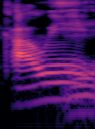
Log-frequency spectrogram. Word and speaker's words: Kawhi: ejaannya Kawi, gue bacanya Kawi.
